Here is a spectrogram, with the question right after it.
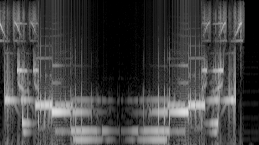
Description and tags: A small notification sound I made for use with my cell phone. Recorded on Audacity using a Korg Electribe.
phone, simple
